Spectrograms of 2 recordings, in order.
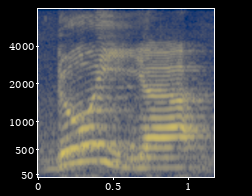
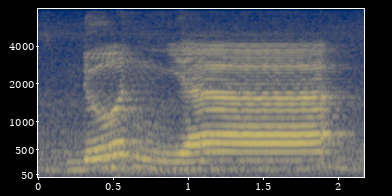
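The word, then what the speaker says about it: دنيا: Jadi jangan duya. Kenapa dibaca duya? Kan nun mati ketemu iya, betul. Buyan, betul idgham, tapi salah. Karena di sini ada pengecualian. Jadi dibacanya idhar, jelas. Dunya, bunyanun, sinwanun, qinwanun.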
